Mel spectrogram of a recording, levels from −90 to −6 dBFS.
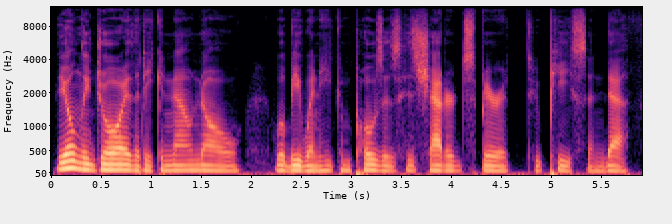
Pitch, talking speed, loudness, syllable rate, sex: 100 Hz, 205 wpm, -21 LUFS, 5.0 syllables/s, male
